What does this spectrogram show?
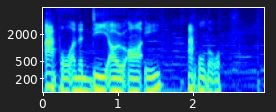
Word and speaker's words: Appledore: Used to go there a lot as a kid because it was near Appledore.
